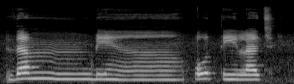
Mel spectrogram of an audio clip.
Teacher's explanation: karena ada nun mati bertemu dengan ba, dibacanya itu dengan menggantikan nun dengan mim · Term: iklab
